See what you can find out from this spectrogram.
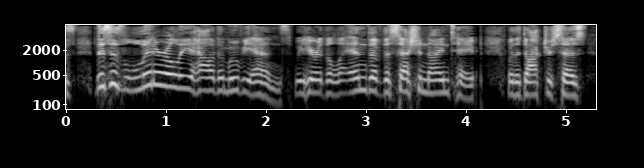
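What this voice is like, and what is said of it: Usual voice. Nothing is said of it.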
